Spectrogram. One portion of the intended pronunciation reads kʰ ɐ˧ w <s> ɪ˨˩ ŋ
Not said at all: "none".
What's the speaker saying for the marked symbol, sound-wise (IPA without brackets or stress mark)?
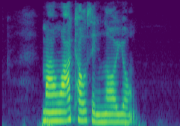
s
